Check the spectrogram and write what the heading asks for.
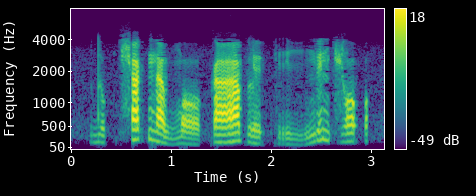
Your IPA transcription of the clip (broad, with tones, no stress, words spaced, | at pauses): do˨˩k̚t͡ɕʰa˦˥k̚na˨˩w mɔː˨˩ kaː˦˥ple˨˩ʔ kriː˩˦ ŋe˥˩nt͡ɕɔ˦˥ʔ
